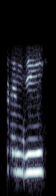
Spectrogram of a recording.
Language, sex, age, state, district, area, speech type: Punjabi, female, 30-45, Punjab, Kapurthala, urban, conversation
